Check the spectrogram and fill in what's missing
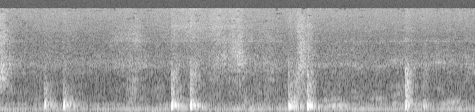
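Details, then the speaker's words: Student nurse percussing all four abdominal quadrants of a healthy lab partner; paired hollow taps give a tympanic note throughout, normal for gas-filled bowel. "so it's tympanic in all four quadrants"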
